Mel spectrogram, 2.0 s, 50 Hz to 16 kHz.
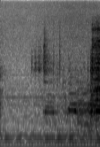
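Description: Music with guitar playing from a Samsung Galaxy A55 smartphone's stereo speakers, quiet at first, then fuller and louder near the end as the song comes in.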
